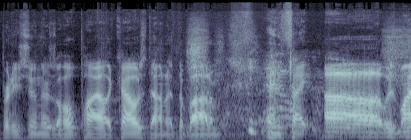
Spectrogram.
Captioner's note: some laughter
